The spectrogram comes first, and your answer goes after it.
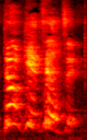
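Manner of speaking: loud, high joking order; mock command. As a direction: shout it as a playful warning. Joke command, then says kidding.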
